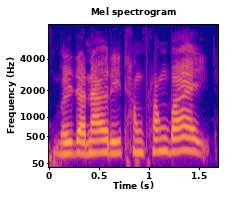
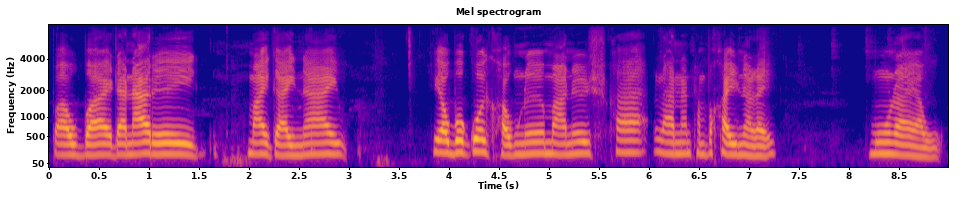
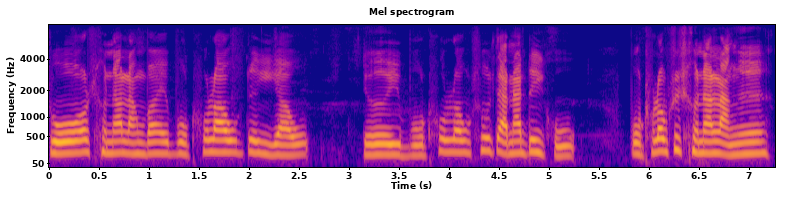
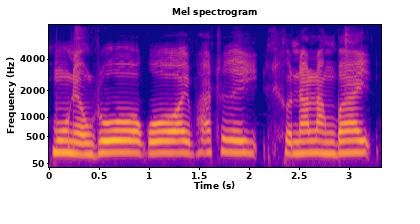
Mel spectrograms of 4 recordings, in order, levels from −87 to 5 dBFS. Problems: none marked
